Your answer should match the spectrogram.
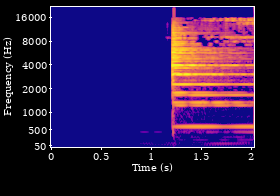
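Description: A bell struck once about a second in, after silence; its many ringing tones hold and slowly fade.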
